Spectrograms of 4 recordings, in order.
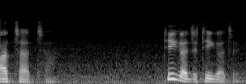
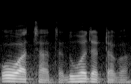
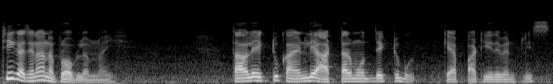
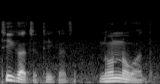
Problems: constant background noise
